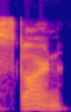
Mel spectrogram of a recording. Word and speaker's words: Skarn: the main villain is skarn like michael scar like and it's spelled the same way like it's michael it's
